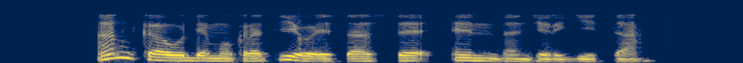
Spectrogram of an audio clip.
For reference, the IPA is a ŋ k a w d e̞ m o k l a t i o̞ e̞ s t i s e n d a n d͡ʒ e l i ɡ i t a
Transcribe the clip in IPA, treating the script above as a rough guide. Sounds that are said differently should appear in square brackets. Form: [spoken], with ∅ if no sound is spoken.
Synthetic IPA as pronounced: a ŋ k a w d e̞ m o k [ɾ] a t i o̞ e̞ s t [a] s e n d a n d͡ʒ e [ɾ] i ɡ i t a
